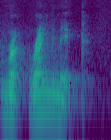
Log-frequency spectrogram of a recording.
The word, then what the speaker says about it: Rangnick: Ranganak. Have I said that right? – Rangnick. – Rangnick.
